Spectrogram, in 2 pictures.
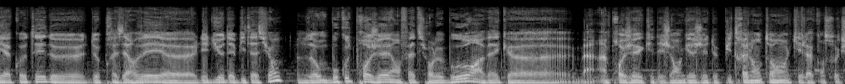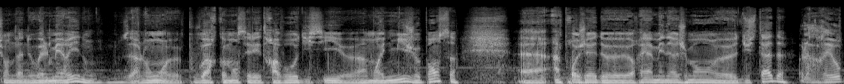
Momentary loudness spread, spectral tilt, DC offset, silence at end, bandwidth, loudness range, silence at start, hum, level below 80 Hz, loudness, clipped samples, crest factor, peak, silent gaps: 4 LU; -4.5 dB/octave; under 0.1%; 0 s; 16 kHz; 1 LU; 0 s; none; -30 dBFS; -18 LUFS; under 0.1%; 14 dB; -4 dBFS; none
